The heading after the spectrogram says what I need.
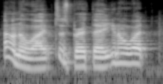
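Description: A man's voice: medium pitch, animated, fairly quick, fairly bright tone. Young guy reading jokes off a page, laughs at his own stuff, rambly asides. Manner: casual, giggly, rambling asides. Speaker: joke reader. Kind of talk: reading jokes aloud with commentary.

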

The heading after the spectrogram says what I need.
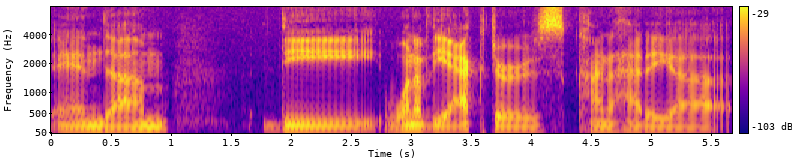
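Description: A man in his thirties chatting casually and spinning stories, full of "you know" and "like". His voice is lowish and smooth, recorded close and dry with no room sound. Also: dry recording. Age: 30s. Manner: animated storyteller with many fillers. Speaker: podcast guest. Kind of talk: casual chat.

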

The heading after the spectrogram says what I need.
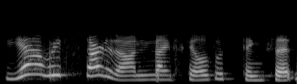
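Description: A woman with a fairly high voice comes through over the phone on a thin, tinny line. The sound is dry and close. She talks easily and warmly, agreeing in short replies. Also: big pitch swings, a little slow, no echo. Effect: heard over the phone. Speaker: caller, a parent teaching her kids to cook. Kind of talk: casual call-in chat.

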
